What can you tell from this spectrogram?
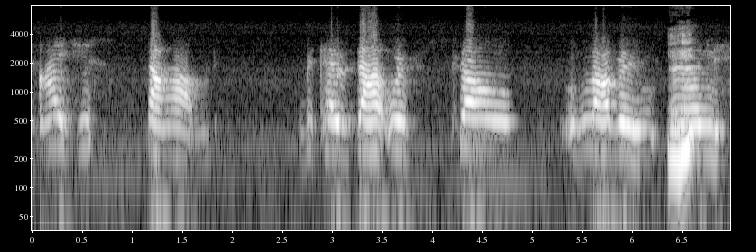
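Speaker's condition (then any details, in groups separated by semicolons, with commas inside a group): Cerebral palsy; from birth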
